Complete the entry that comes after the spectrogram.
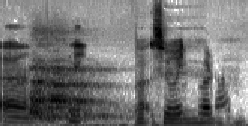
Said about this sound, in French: c'est mon chien qui aboie. Quelqu'un doit arriver.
